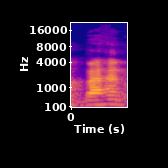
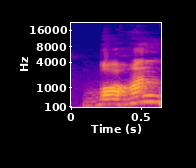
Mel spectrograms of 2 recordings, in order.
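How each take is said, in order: First: बहन as beh-en; spoken pronunciation. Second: बहन as ba-han, both vowels as written; spelling pronunciation. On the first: Teacher repeating everyday form, spoken pronunciation of बहन. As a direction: say बहन with e vowels. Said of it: "हम लोग बहन बोलते हैं ना". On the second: Teacher showing unused form, spelling pronunciation of बहन. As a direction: say बहन letter by letter, not beh-en. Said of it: "बहन भी नहीं बोलते हैं". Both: Shown as a demonstration.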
